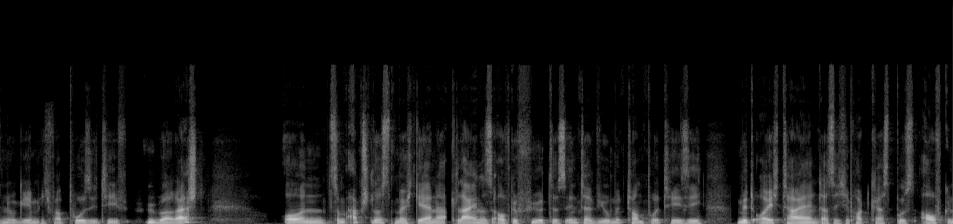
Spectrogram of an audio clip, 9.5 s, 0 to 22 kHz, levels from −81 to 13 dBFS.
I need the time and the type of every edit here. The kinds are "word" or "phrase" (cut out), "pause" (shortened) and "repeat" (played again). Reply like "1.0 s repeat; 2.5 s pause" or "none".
4.1 s word; 4.5 s word; 5.1 s word; 8.5 s word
